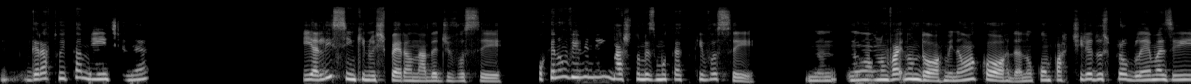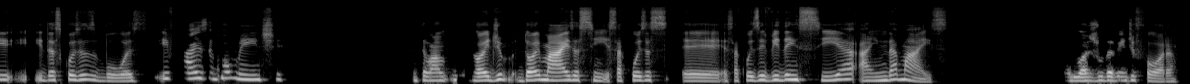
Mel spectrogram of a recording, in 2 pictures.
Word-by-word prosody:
gratuitamente, 245 Hz, +3 st, -1 dB
né. 225 Hz, +5 st, -2 dB, 1.6 s
E 225 Hz, -, +2 dB
ali 235 Hz, -, +3 dB
sim, 255 Hz, -11 st, +3 dB
que 225 Hz, 0 st, +1 dB
não 205 Hz, -, +2 dB
esperam 190 Hz, -3 st, 0 dB
nada 165 Hz, +1 st, -2 dB
de 165 Hz, +1 st, -9 dB
você. 160 Hz, -3 st, -5 dB, 0.3 s
Porque 275 Hz, +5 st, -2 dB
não 340 Hz, +2 st, -2 dB
vive 335 Hz, 0 st, +2 dB
nem 335 Hz, +2 st, -4 dB
embaixo 245 Hz, -4 st, 0 dB
no 240 Hz, -, 0 dB
mesmo 230 Hz, 0 st, +3 dB
teto 225 Hz, -1 st, -6 dB
que 230 Hz, -, -4 dB
você. 175 Hz, -, -4 dB, 0.5 s
N 175 Hz, +2 st, -4 dB
nu 205 Hz, +2 st, 0 dB
num 215 Hz, 0 st, +5 dB
vai 240 Hz, +3 st, +5 dB
não 245 Hz, 0 st, +6 dB
dorme, 180 Hz, -3 st, +2 dB
não 185 Hz, +5 st, -1 dB
acorda, 180 Hz, -, +1 dB
não 165 Hz, -, -5 dB
compartilha 205 Hz, +5 st, -2 dB
dos 235 Hz, -1 st, -2 dB
problemas, 220 Hz, -2 st, +1 dB
e 220 Hz, 0 st, 0 dB, 0.2 s
e -, -, -5 dB
e -, -, -3 dB
das 200 Hz, +1 st, -1 dB
coisas 220 Hz, 0 st, +1 dB
boas. 155 Hz, -, -4 dB
E 275 Hz, -4 st, -3 dB
faz 275 Hz, 0 st, -1 dB
igualmente. 230 Hz, -5 st, -1 dB, 1.3 s
Então 185 Hz, 0 st, -2 dB
é -, -, +3 dB
algo 185 Hz, +4 st, -2 dB
que 215 Hz, +1 st, -7 dB
dói 185 Hz, +1 st, +4 dB, 0.3 s
dói 195 Hz, +5 st, +5 dB
mais 195 Hz, -1 st, +7 dB
assim, 200 Hz, -3 st, -2 dB
essa 180 Hz, -, -4 dB
coisas 195 Hz, +5 st, -2 dB
eh, 160 Hz, -2 st, -1 dB
essa 170 Hz, -, -6 dB
coisa 190 Hz, +3 st, +1 dB
evidencia 220 Hz, +2 st, +2 dB
ainda 190 Hz, +6 st, 0 dB
mais. 195 Hz, -, -1 dB, 1.2 s
Quando 170 Hz, 0 st, -1 dB
a -, -, +6 dB
ajuda 185 Hz, +2 st, +1 dB
vem 180 Hz, 0 st, -4 dB
de 195 Hz, -, -3 dB
fora. 140 Hz, -7 st, -3 dB
205 Hz, 160 wpm, -23 LUFS, 180-235 Hz, 1.6 s, mais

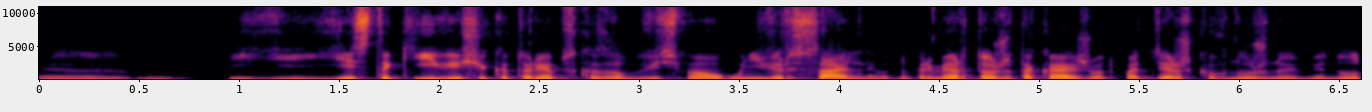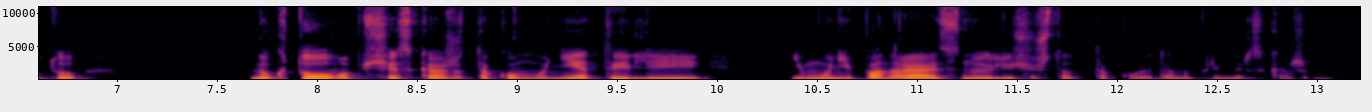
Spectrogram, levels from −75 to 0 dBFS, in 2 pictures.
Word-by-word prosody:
м, 80 Hz, -, -12 dB, 0.2 s
й 110 Hz, -, -8 dB
есть 105 Hz, +4 st, 0 dB
такие 125 Hz, +10 st, +2 dB
вещи, 115 Hz, -5 st, +1 dB
которые, 115 Hz, +1 st, +1 dB
я 110 Hz, -, +2 dB
б -, -, -13 dB
сказал, 115 Hz, +2 st, -3 dB
весьма 105 Hz, +4 st, 0 dB
универсальны. 110 Hz, -5 st, +3 dB
Вот 90 Hz, -, -11 dB
например, 105 Hz, +4 st, +1 dB
тоже 125 Hz, -7 st, +1 dB
такая 105 Hz, +1 st, +4 dB
же 95 Hz, -, -4 dB
вот -, -, -10 dB
поддержка 110 Hz, +5 st, -1 dB
в 100 Hz, -, -11 dB
нужную 100 Hz, -3 st, -3 dB
минуту, 95 Hz, +8 st, -4 dB, 0.8 s
ну -, -, +1 dB
кто -, -, +4 dB
вообще -, -, -2 dB
скажет -, -, -2 dB
такому 100 Hz, -2 st, -4 dB
нет, 130 Hz, +5 st, -1 dB
или 95 Hz, -3 st, -2 dB, 0.4 s
ему 105 Hz, 0 st, -2 dB
не 100 Hz, -, -3 dB
понравится, 105 Hz, +3 st, +3 dB
ну 120 Hz, -, -1 dB
или 100 Hz, -, -4 dB
ещё 95 Hz, -, -8 dB
что-то -, -, -9 dB
такое, -, -, -14 dB
да, 95 Hz, -, -11 dB
например 85 Hz, -2 st, -14 dB
скажем. 110 Hz, -, -18 dB
105 Hz, 175 wpm, -24 LUFS, 95-115 Hz, 0.8 s, такая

